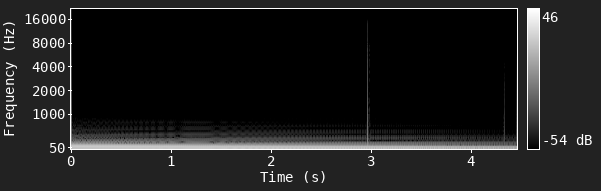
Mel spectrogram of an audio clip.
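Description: A deep synthesized bass tone, the falling 'downer' hit of trailer sound design, sliding slowly down in pitch and fading out. A single sharp click about three seconds in.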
